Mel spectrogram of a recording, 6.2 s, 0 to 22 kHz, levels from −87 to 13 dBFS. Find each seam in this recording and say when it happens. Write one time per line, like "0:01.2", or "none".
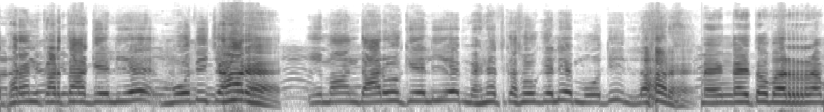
0:05.2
